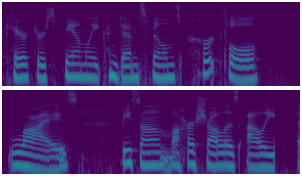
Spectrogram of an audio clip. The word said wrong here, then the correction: Mahershala Ali: Apologies. So I think I butchered it. Mahershala Ali.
